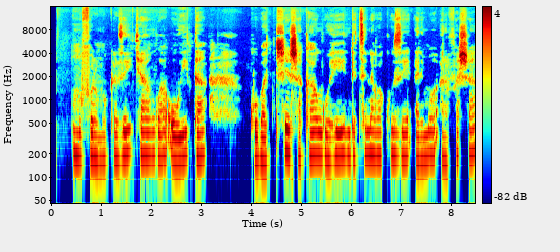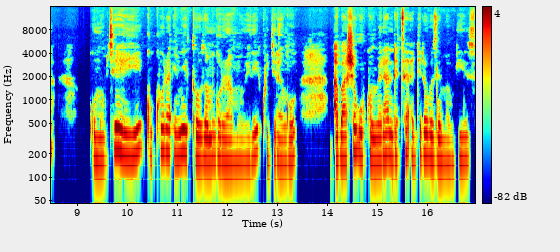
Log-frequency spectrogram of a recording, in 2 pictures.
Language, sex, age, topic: Kinyarwanda, female, 18-24, health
